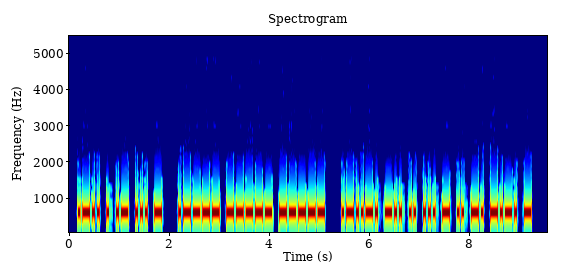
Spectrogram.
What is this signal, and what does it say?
Morse code, heard as a keyed tone, about 25 wpm, 600 Hz. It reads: LEAST 100 "DISTINCT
